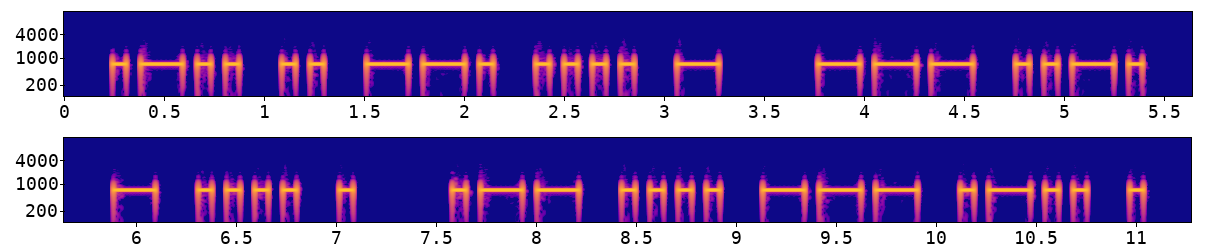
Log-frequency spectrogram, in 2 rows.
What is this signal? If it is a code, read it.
Morse code, heard as a keyed tone, about 17 wpm, 700 Hz. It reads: LIGHT OF THE WHOLE
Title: Sentences from Top 1000 Words - Review Part 1 - 17wpm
